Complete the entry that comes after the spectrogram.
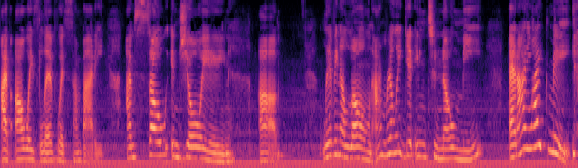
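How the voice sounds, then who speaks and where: This woman talks at a very slow pace with a fairly low pitch and very wide pitch swings. Her tone is bright and sharp, and there is audible room echo. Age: 60s. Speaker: vlogger. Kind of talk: casual monologue to camera. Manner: hesitant, many fillers.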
